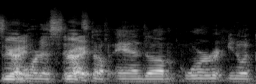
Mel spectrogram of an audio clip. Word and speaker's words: Immortus: I keep saying his name's Ignoramus. It's Immortus. Immortus and stuff, and or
